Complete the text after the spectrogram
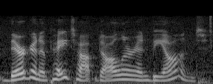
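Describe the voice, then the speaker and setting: A woman co-hosting a morning farm radio show, chatty and quick to exclaim and laugh. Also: medium pitch, expressive, fairly bright tone, a little hiss or hum, poor audio. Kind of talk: casual on-air chat. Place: radio studio.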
